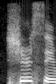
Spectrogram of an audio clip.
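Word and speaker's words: Saoirse: No, that's not how you spell it. It's Niamh. Shirsei Ronan is a name that I enjoy.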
